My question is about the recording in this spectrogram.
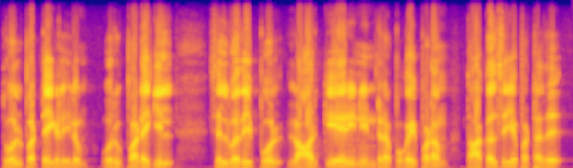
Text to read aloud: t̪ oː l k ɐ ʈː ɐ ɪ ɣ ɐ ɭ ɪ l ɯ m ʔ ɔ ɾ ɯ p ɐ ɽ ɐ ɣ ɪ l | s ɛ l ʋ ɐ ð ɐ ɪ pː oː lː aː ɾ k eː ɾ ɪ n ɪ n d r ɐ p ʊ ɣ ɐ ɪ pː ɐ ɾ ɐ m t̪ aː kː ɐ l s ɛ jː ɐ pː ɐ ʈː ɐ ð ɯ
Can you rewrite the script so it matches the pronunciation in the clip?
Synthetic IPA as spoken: t̪ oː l p ɐ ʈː ɐ ɪ ɣ ɐ ɭ ɪ l ɯ m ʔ ɔ ɾ ɯ p ɐ ɽ ɐ ɣ ɪ l | s ɛ l ʋ ɐ ð ɐ ɪ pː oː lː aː ɾ k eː ɾ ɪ n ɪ n d r ɐ p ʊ ɣ ɐ ɪ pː ɐ ɽ ɐ m t̪ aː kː ɐ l s ɛ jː ɐ pː ɐ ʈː ɐ ð ɯ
